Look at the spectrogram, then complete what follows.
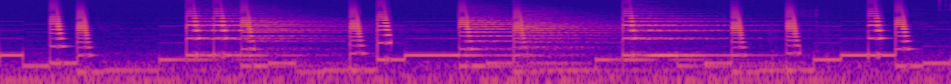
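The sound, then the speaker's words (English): Electronic music pushed through a heavy filter effect: bright, buzzy synth stabs flare up and fade in repeating bursts over a stepping low bass line, with no voices. “This is the part that I sort of went crazy with the filter on.”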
